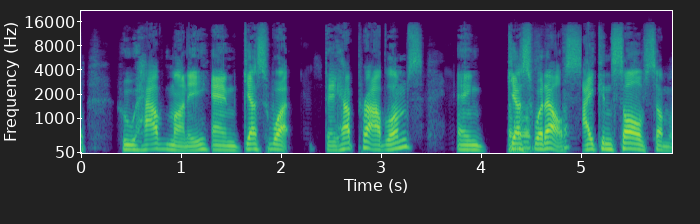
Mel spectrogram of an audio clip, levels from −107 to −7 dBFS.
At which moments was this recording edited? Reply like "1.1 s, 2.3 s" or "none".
1.3 s, 4.9 s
